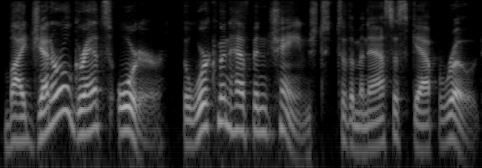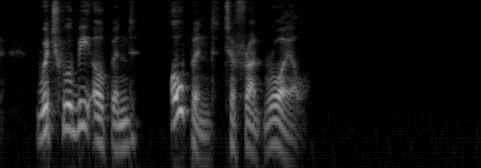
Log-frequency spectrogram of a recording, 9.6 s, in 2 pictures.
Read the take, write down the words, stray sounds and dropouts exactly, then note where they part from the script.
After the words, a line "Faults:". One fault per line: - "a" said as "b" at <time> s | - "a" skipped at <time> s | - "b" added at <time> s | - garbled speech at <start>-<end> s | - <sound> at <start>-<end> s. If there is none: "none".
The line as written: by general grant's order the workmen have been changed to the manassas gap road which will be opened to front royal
by general grant's order the workmen have been changed to the manassas gap road which will be opened opened to front royal
Faults:
- "opened" added at 6.5 s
